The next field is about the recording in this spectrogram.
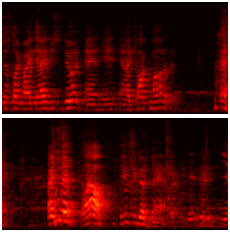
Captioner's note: laughs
